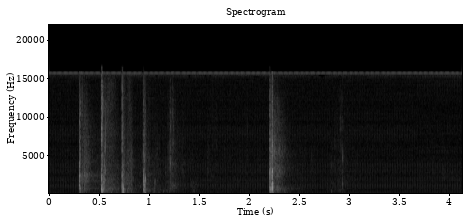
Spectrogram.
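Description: Open-hand strikes slapping a handheld strike pad: a quick run of about five slaps in the first second or so, then one louder smack a little past two seconds in and a faint one shortly after.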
